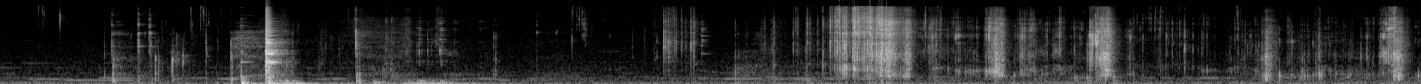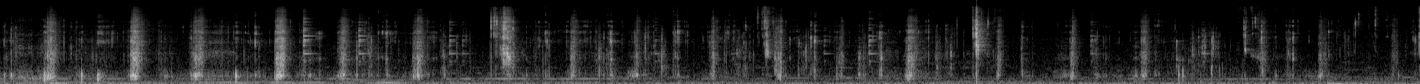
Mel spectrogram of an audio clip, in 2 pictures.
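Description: Close-miked chewing of crunchy avocado toast: repeated crisp crunches and mouth clicks, with a loud crunch of a bite about nine seconds in. A heavy thud about two and a half seconds in is the glass juice bottle being set down on the plate.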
